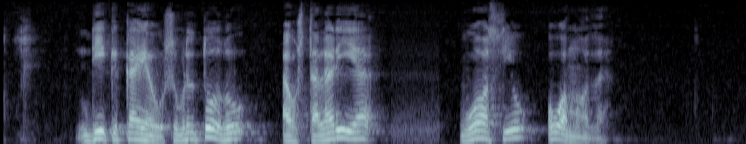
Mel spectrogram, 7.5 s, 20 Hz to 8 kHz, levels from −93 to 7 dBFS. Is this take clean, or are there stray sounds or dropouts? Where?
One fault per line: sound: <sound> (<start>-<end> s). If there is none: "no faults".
no faults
